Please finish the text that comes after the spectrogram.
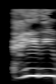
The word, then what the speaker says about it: Haydee: was bound and determined to pronounce your name the way it's originally supposed to be pronounced and not the Americanized version and it's yes practice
